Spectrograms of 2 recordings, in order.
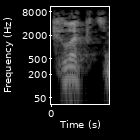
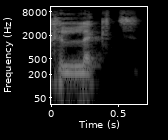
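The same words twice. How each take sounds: First: Collect with a single light L and a rising end; correct pronunciation. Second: Collect with a stressed, doubled L; doubled-L mistake. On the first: Shown as a demonstration. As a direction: say collect without doubling the L. (collect بلام خفيفة بدون شدة) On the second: Retold or imitated. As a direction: imitate the common error, leaning on the L in collect. (collect بلام مشددة مثل الغلط الشائع) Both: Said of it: "ما في شدة بالإنجليزي".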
